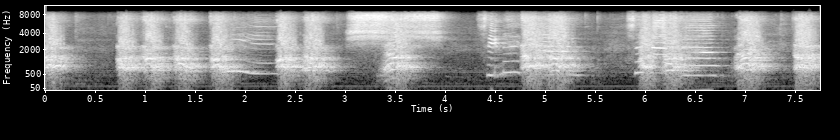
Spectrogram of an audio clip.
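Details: Miniature dachshund barking in a rapid series of sharp, loud yaps with short pauses, some barks sliding into whiny tones, while a person repeatedly shushes and tells the dog to sit.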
